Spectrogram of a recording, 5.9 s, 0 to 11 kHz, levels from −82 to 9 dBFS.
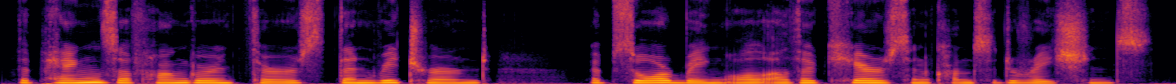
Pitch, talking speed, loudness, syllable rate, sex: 225 Hz, 145 wpm, -16 LUFS, 4.9 syllables/s, female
